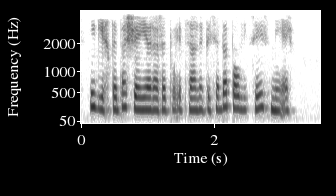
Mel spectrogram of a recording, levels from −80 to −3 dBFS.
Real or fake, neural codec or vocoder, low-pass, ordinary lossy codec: fake; codec, 16 kHz, 1 kbps, FunCodec, trained on LibriTTS, 50 frames a second; 3.6 kHz; MP3, 32 kbps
